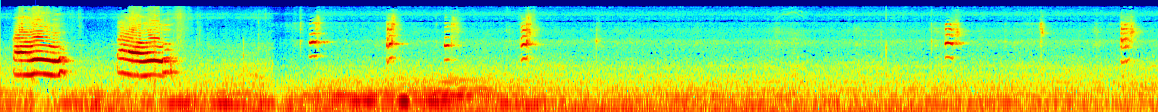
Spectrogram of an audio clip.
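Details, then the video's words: Domestic cat, a female calling for a male, recorded at home: two loud wavering meows in the first two seconds, then scattered short faint chirping calls through the rest amid low background hum. "Suara Kucing Memanggil"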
